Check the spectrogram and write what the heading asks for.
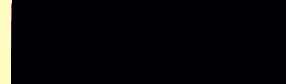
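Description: Digital silence.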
